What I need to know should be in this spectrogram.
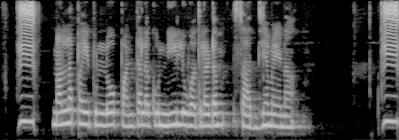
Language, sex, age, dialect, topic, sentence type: Telugu, female, 18-24, Southern, agriculture, question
